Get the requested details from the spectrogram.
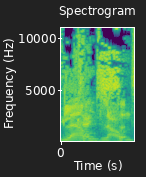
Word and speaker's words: Lowndes: Alors, faut le prononcer. Craig Lowndes. – L-O-W-N-D-E-S, ouais.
